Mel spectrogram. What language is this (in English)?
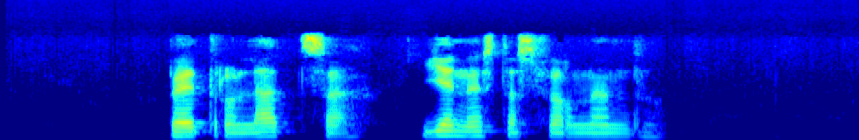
Esperanto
